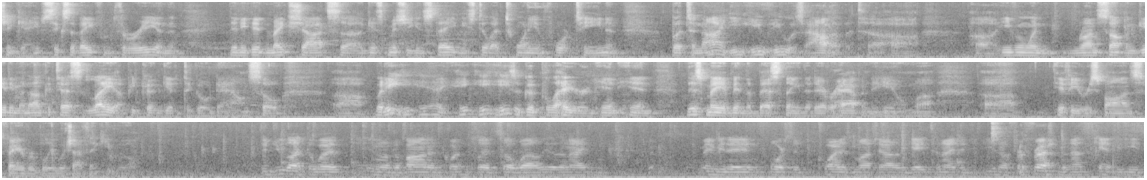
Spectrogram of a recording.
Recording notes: Press conference after win over Vermont.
